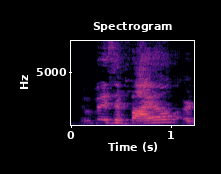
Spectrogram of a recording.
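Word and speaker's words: Vial: name you bow out his name is spelled v i a l so I can assure you it's not you have to say it file is it file or not vile.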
